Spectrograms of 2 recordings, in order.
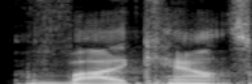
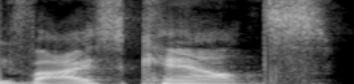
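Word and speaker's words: viscounts: can Jerry please pronounce VI counts correctly what did I say it's VI count per you say Vice counts Vis counts Vis counts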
